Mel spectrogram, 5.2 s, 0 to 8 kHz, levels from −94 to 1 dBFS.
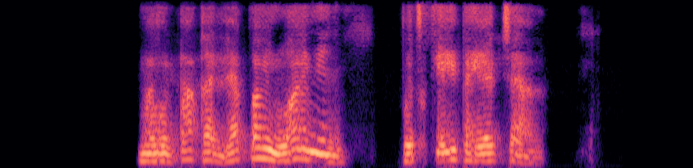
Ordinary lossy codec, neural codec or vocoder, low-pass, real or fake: Opus, 32 kbps; codec, 16 kHz, 1 kbps, FreqCodec, smaller model; 7.2 kHz; fake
